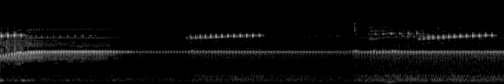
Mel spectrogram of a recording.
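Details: American toad call played as a recording, with a chorus frog also audible: a long, steady, high musical trill running almost unbroken, overlaid by bursts of higher, rapidly pulsed, rising chorus frog trills.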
